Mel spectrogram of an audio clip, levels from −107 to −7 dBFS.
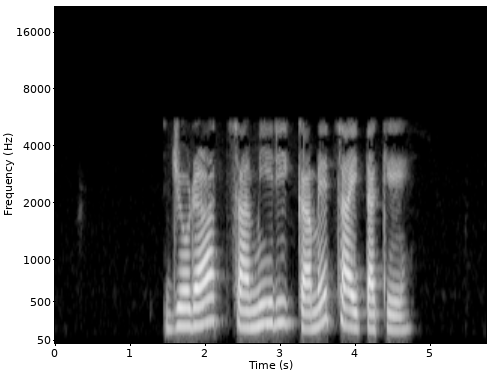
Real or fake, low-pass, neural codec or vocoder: real; 5.4 kHz; none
